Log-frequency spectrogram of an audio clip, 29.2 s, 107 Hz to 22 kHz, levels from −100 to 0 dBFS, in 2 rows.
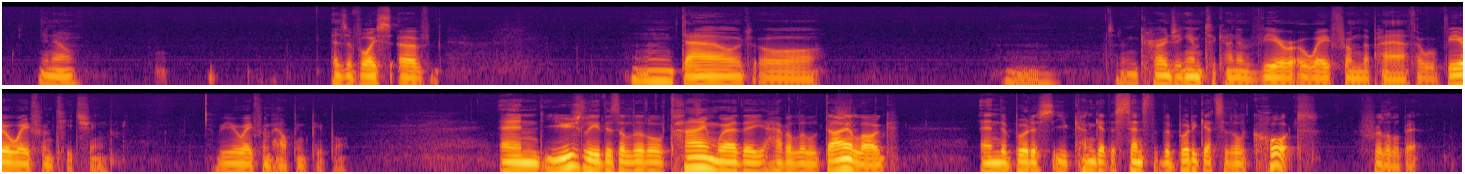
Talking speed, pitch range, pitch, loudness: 130 wpm, 75-105 Hz, 95 Hz, -19 LUFS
